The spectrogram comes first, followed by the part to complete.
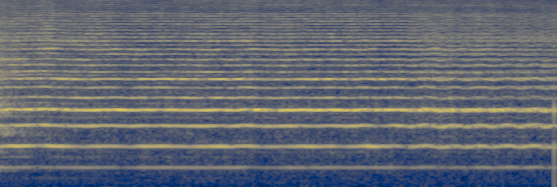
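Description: A man's voice holding one long sung note into a microphone, steady in pitch with a slight waver.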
